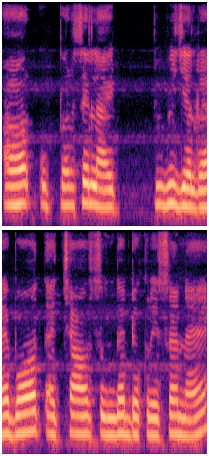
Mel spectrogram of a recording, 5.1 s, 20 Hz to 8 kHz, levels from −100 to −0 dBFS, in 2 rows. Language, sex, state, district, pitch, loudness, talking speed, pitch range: Hindi, female, Delhi, New Delhi, 205 Hz, -15 LUFS, 165 wpm, 195-215 Hz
